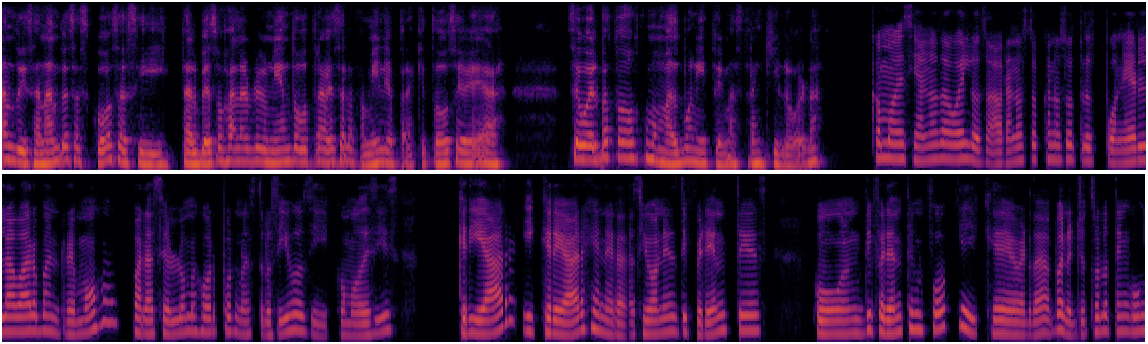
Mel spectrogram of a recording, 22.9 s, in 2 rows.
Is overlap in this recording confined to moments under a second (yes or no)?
yes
